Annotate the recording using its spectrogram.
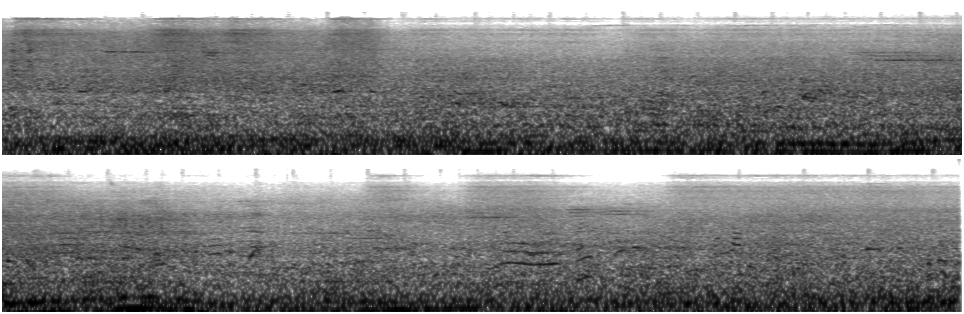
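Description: Busy street traffic rumbles steadily outdoors.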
